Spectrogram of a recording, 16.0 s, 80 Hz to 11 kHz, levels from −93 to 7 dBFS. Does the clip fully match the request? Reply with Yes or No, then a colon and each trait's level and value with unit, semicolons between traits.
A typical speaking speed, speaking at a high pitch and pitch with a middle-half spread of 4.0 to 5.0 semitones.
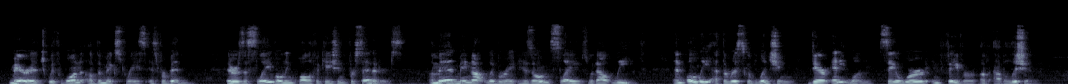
No: average, 165 wpm; medium, 140 Hz; average, 4.5 semitones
